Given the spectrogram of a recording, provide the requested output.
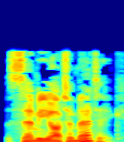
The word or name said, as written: semiautomatic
